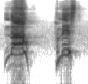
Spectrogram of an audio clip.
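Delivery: loud, high outcry; dismayed shout. Real, not acted. Gamer misses a chance, dismayed shouting. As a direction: yell in disbelief at the miss.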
